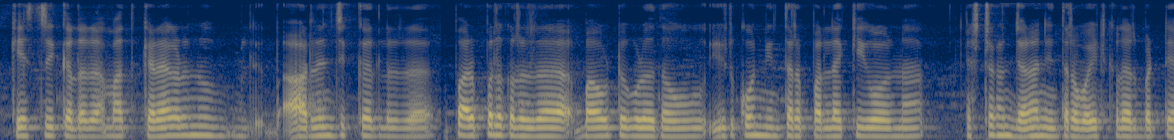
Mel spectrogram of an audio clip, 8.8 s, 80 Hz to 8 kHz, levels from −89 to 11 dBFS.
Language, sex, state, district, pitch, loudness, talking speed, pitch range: Kannada, male, Karnataka, Bijapur, 175 Hz, -21 LUFS, 150 wpm, 170-180 Hz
